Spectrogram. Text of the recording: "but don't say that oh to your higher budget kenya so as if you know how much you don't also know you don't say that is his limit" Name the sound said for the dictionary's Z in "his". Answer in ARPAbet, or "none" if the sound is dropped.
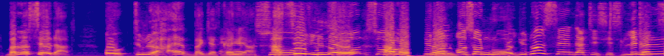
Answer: S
